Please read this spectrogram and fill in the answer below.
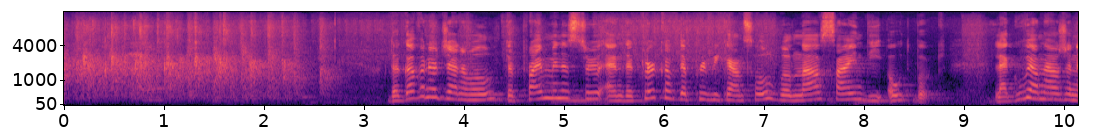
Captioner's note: applause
